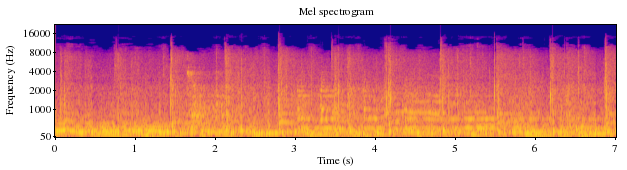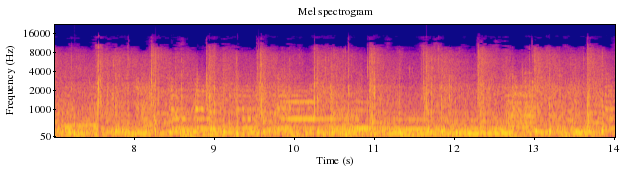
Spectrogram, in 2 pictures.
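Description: Live rockabilly band playing rock and roll: slapped upright double bass, hollow-body electric guitar and drum kit, with a steady beat of sharp thumps.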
